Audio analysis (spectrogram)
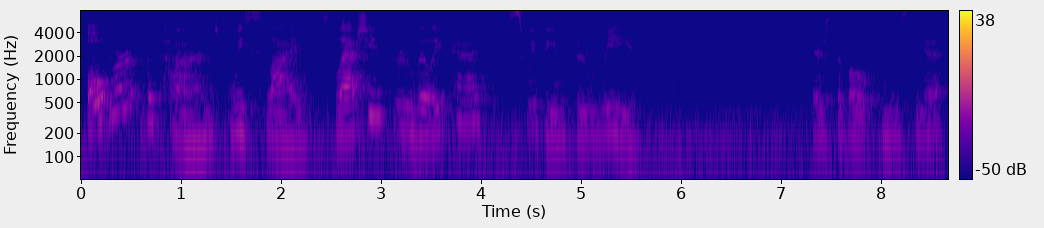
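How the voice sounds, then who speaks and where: A woman reading a picture book to young children expressively, pausing to explain things and ask them questions. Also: medium pitch, expressive, creaky. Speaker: storytime reader, teacher to young children. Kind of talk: picture book read-aloud with chatty asides. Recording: roomy, distant mic, faint background noise.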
